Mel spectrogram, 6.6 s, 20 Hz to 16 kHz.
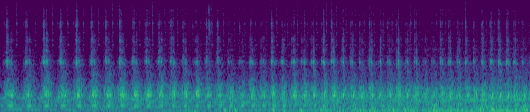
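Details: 1950s GE box fan with diffuser grille, blade rebalanced, spinning up: fast even chatter over a loud motor hum rising with speed; the motor bearing has play and needs a full teardown, worn motor bearing.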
